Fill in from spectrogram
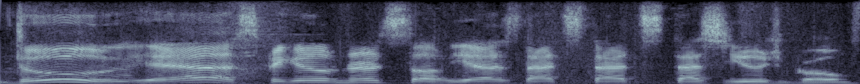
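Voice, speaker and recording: A Brooklyn man with a New York accent, chatting on a gaming stream, excitable and laughing, repeating words and calling people "bro". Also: a little high, slow. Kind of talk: casual gaming stream chat.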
